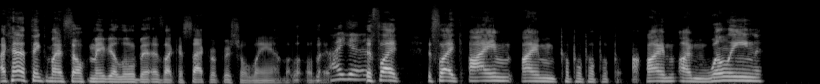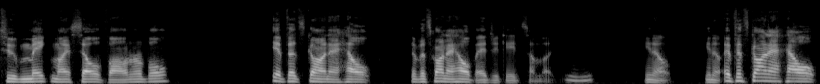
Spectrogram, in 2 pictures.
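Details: Adult man who has stuttered since childhood and had years of speech therapy as a child; real conversational speech with repetitions and blocks, showing stuttering.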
